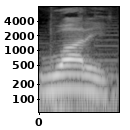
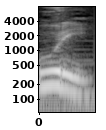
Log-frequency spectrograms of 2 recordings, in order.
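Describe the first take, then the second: First: The first vowel sounds like 'uh' after w. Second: The first vowel sounds like 'oo'. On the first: The speaker calls it right. "এর সঠিক উচ্চারণটি হবে ওয়ারি" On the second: The speaker calls it wrong. "এটি ভুল উচ্চারণ"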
